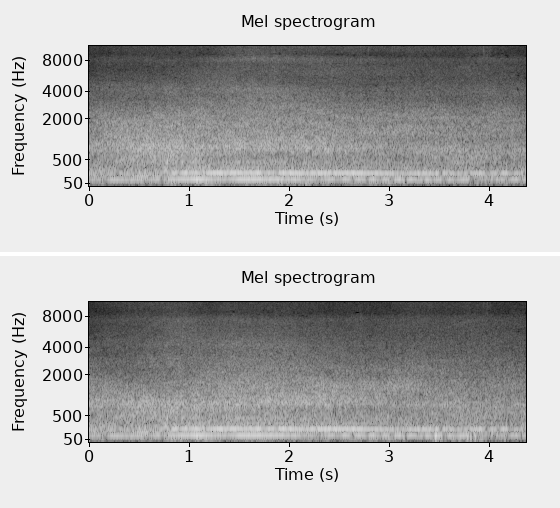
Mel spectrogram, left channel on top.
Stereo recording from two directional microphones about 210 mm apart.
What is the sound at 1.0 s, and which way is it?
Vehicle, 45° left (ahead or behind).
